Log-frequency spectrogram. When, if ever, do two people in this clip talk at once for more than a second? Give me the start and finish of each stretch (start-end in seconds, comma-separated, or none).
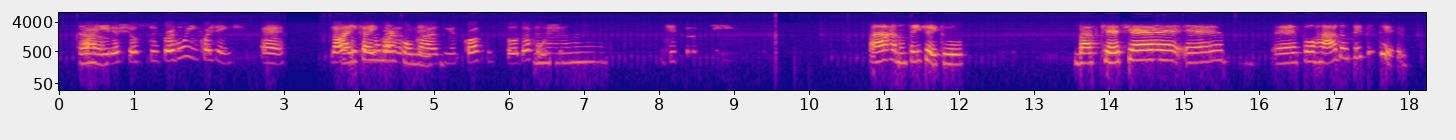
3.7-5.0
